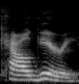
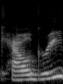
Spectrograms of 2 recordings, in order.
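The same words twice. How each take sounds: First: It is pronounced the way non-locals say it. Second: It is pronounced the way locals say it. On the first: The speaker did not grow up in the city. "And then there's Calgary" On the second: The speaker grew up in the city. "Those are typically the people who grew up here"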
